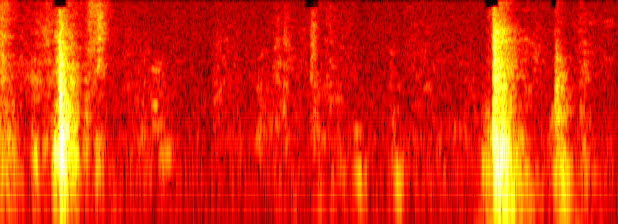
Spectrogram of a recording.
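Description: A door is handled and shut with two clattering knocks a few seconds apart, each a sharp bump followed by a smaller rattle, with faint shuffling between them.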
